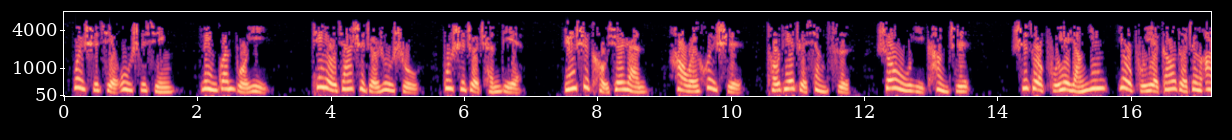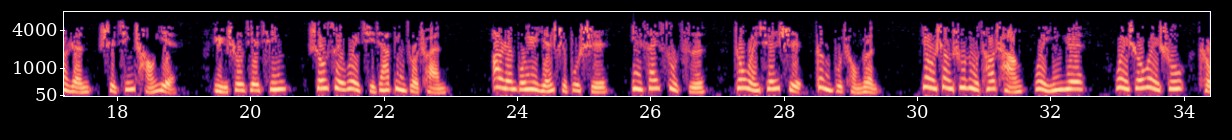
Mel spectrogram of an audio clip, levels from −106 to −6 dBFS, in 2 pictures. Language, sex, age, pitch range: Chinese, female, 50-69, 185-270 Hz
